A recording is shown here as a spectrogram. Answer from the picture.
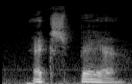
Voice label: "expert", Dutch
